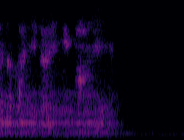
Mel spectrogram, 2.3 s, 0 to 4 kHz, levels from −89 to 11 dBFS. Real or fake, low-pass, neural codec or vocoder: fake; 3.6 kHz; autoencoder, 22.05 kHz, a latent of 192 numbers a frame, VITS, trained on one speaker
